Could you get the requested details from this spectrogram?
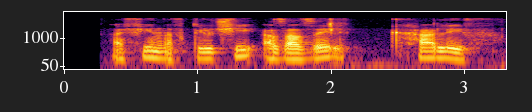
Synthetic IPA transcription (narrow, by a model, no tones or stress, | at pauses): a̰fʲinəfklʲʉt͡ɕiʔɐzazɛlʲxalʲif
